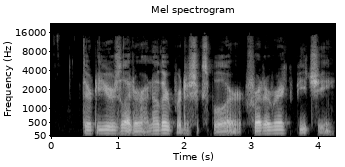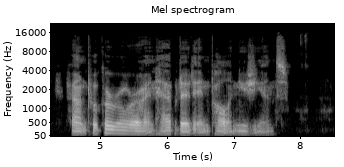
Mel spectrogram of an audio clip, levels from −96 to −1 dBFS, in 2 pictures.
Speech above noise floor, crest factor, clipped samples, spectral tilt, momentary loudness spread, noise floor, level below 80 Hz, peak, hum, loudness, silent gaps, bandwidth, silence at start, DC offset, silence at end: 35 dB; 20 dB; under 0.1%; -4 dB/octave; 8 LU; -65 dBFS; -70 dBFS; -12 dBFS; none; -31 LUFS; none; 15 kHz; 0.45 s; under 0.1%; 0.7 s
